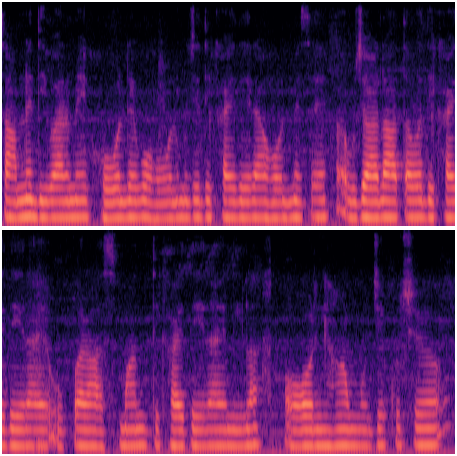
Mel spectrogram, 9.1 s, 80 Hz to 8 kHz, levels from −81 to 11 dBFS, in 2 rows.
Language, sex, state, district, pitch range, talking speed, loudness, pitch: Hindi, female, Bihar, Jahanabad, 160-165 Hz, 230 wpm, -19 LUFS, 165 Hz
